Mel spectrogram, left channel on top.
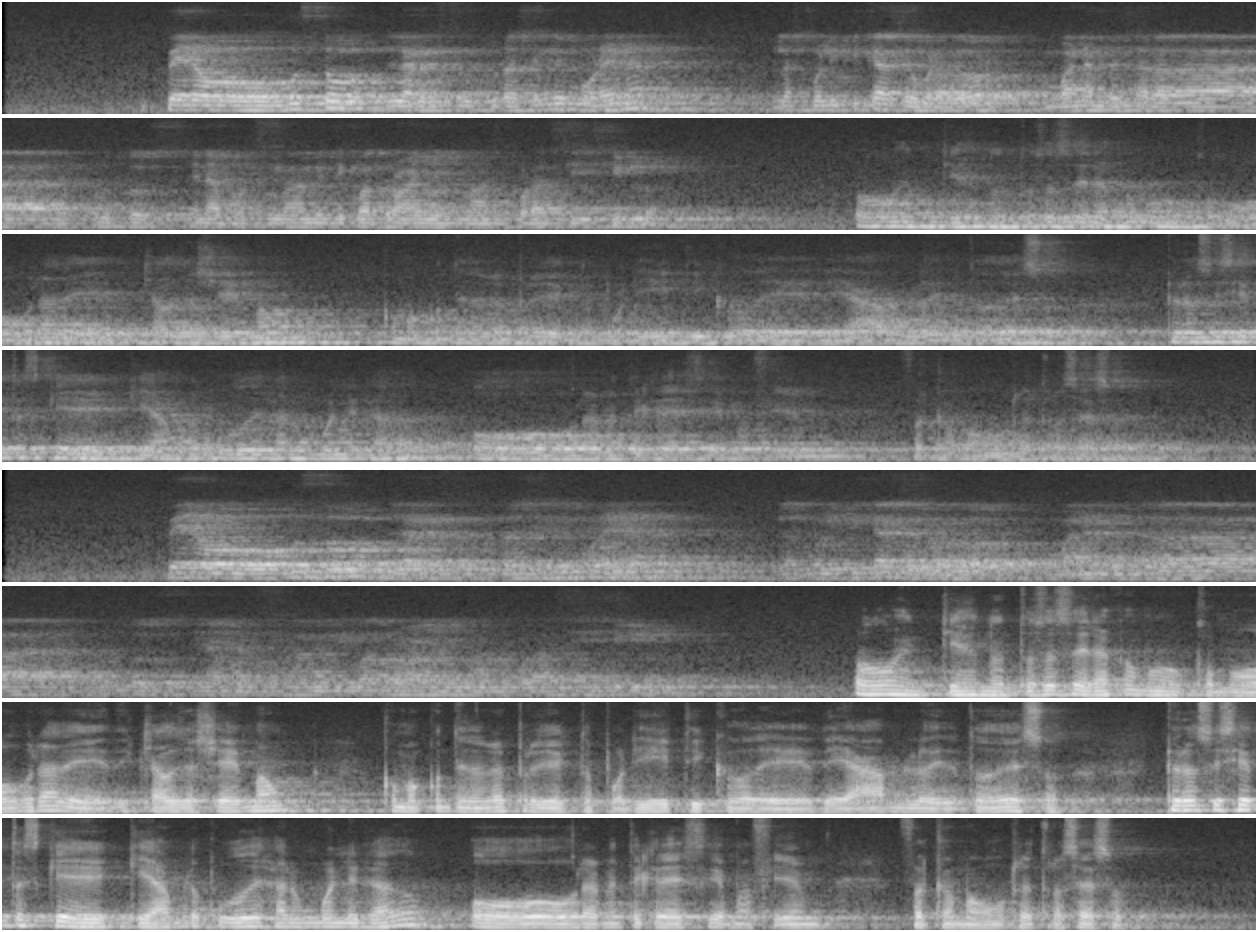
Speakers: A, on the left; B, on the right.
A: Pero justo la reestructuración de Morena, las políticas de Obrador van a empezar a dar frutos en aproximadamente cuatro años más, por así decirlo.
B: Oh, entiendo, entonces era como, como obra de, de Claudia Sheinbaum, como continuar el proyecto político de, de AMLO y de todo eso. Pero si sientes que, que AMLO pudo dejar un buen legado o realmente crees que más bien fue como un retroceso?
